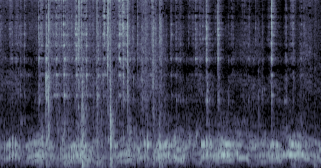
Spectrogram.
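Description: Racing pigeons cooing, several birds overlapping without pause, with scattered sharp clicks and knocks among them.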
